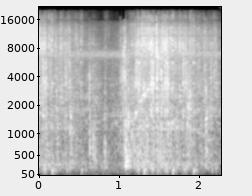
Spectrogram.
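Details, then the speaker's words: Troy-Bilt TB240 mower with Honda GCV160 engine, fuel of unknown age, fuel valve open, oil present: repeated pull-cord cranking bursts fade without catching; clearly won't start. "All right. It clearly does not wish to start as the as we had known."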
